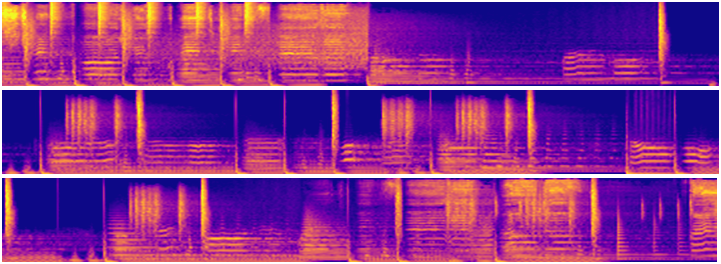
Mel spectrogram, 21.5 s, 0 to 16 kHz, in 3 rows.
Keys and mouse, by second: 1.3 y, 3.1-5.4 drag, 5.4 y, 7.7 click, 8.5 y, 11.1 click, 11.4 middle click, 12.9 ctrl+f, 16.6 click, 18.7 KP_1.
